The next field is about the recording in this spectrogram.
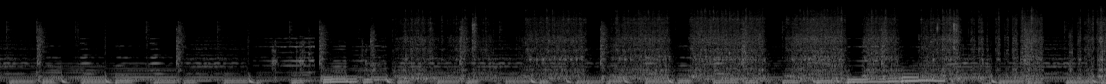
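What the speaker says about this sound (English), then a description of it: "push the seam allowance to one side and top stitch" A sewing machine topstitches the seam of a fabric sun hat or bucket hat, running in a steady, continuous mechanical whir that holds close and loud throughout.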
